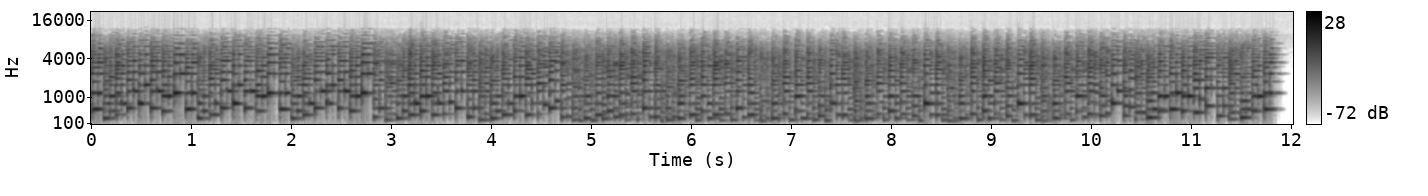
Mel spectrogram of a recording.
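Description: Alchemy synth lead in Logic Pro X playing a fast sixteenth-note arpeggio of four-note chords. Each note is followed by a quieter 32nd-note repeat an octave higher, giving "a little glassy echo going up."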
